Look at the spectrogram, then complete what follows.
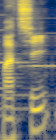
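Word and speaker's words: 町: Then we have machi, town, which we've already seen. On its own, accent on the last syllable, not here because of the following no, which makes it unaccented.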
